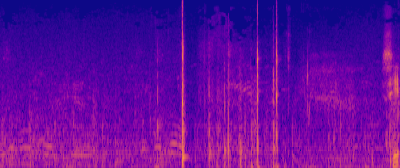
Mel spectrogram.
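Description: Footsteps going down open steel-grating stairs: a few sharp, irregular taps, the loudest about two seconds in, over faint background voices.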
